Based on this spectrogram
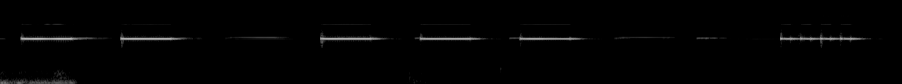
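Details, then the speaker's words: Hardwired First Alert smoke alarm with a 9 V backup battery, test button held after a battery change: loud high beeps in groups of three, with fainter beeps from linked alarms; normal test pattern. "To finish, you always want to test it. So, push the button and hold it. It will beep."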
